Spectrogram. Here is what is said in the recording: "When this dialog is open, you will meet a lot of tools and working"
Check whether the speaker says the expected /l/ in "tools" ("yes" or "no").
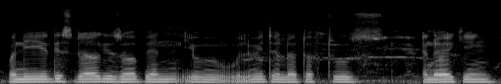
no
